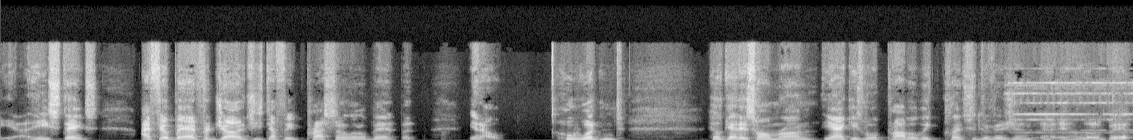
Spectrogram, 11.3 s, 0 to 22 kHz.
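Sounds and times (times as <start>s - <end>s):
speech: 0.3s - 11.3s
telephone ringing with a high electronic tone: 10.0s - 11.3s.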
